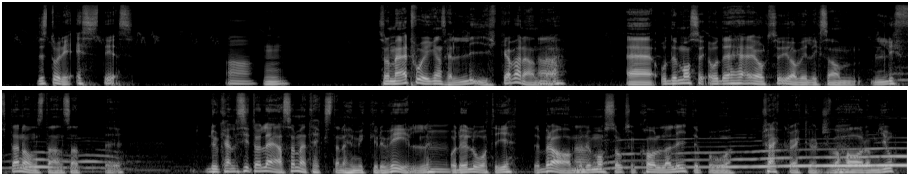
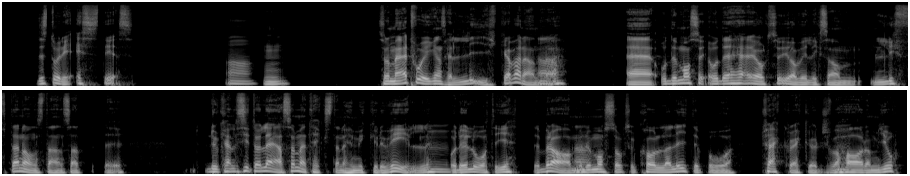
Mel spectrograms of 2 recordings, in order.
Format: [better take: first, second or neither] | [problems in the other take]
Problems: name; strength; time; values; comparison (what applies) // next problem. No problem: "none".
second | animal sounds; loud; throughout; as loud as the speech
